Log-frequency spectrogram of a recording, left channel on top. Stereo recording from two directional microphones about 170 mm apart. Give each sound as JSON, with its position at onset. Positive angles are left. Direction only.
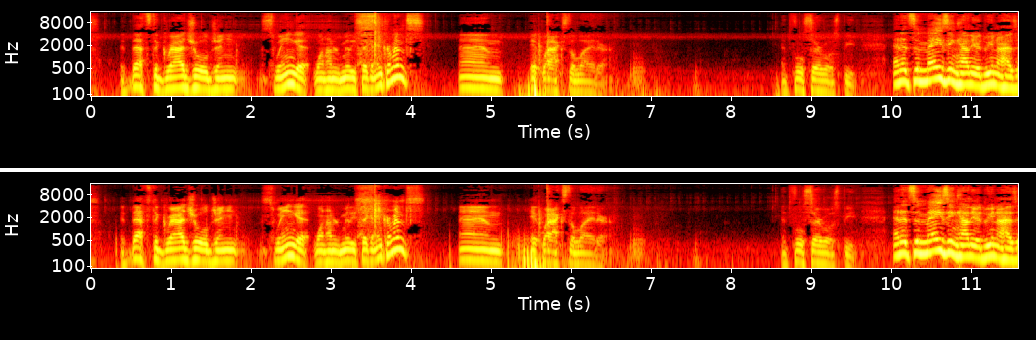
{"t": 0.4, "sound": "speech", "side_deg": 65}
{"t": 3.6, "sound": "speech", "side_deg": 65}
{"t": 6.1, "sound": "speech", "side_deg": 45}
{"t": 9.0, "sound": "speech", "side_deg": 50}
